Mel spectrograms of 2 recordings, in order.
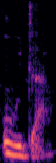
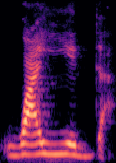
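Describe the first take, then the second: First: The name begins with an 'oo' sound. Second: The name begins with a 'why' sound. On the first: The speaker calls it right. "But no, it's Uda" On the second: The speaker calls it wrong. "If I was reading that with an English mind"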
